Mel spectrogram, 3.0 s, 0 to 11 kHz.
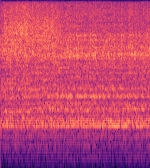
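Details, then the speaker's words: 2013 BMW E70 X5 xDrive35i with collapsed rear air suspension, ignition on. Loud, steady droning hiss from the air compressor, with no air output at the disconnected lines: compressor runs but has failed mechanically inside. "and it is coming from the air pump so right away you can see there's something going on with the air pump"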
